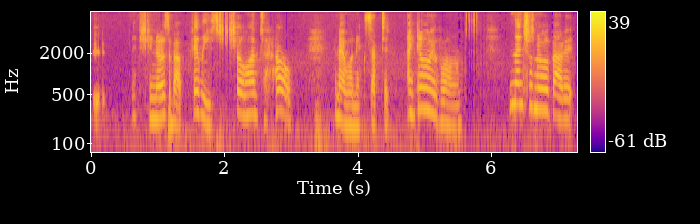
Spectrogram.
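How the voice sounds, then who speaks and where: A woman's voice: fairly high pitch, animated, moderate pace, close to an everyday voice. A woman voicing a proud, flustered female pony magician in a fan fiction audio reading. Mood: nervous. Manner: boastful third-person self-reference, nervous. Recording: dull lo-fi recording.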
